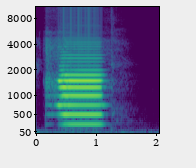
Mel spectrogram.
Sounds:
musical instrument, woodwind instrument, music

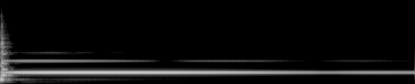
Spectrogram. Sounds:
musical instrument, guitar, acoustic guitar, music, plucked string instrument

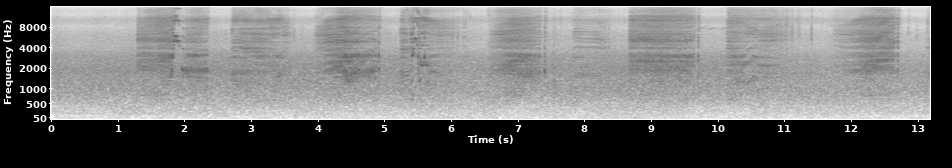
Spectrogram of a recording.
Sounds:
wind

